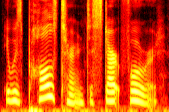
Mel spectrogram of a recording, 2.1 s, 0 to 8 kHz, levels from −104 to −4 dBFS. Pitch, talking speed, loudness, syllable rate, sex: 205 Hz, 200 wpm, -17 LUFS, 4.2 syllables/s, female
